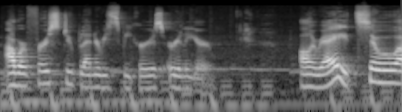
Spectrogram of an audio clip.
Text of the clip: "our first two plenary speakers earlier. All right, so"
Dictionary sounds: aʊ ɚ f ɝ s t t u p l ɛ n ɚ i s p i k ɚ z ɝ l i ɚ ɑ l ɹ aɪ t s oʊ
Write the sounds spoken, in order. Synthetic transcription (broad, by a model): aʊ ɚ f ɝ s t t u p l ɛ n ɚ i s p i k ɚ z ɝ l i ɚ ɑ l ɹ aɪ t s oʊ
